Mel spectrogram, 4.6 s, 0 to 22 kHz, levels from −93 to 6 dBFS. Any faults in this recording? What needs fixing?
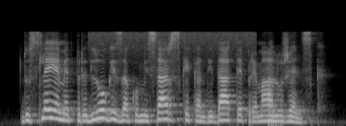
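From 1.18 to 3.43 s the speech was requantised to low bit depth with noise shaping, about 5 bits, and the rounding error was pushed up in frequency. The result is a steady, thin hiss rising toward the top of the band, with noise nearly as loud as the speech itself. Keeping the signal at full word length through this stage, or dithering only at the final output, would prevent it.

From 3.58 to 3.77 s the link suffered bit errors on an ADPCM link, at a rate that points to around one percent and across 9 frames. Each flipped bit knocks the decoder's step size and predictor off track, so the damage rings on as pops and rough bursts with brief level jumps. Error protection or concealment on the transmission path would prevent it.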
